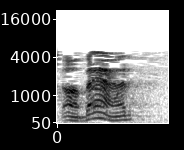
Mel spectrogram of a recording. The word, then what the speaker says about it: abad: That word for cultivate in Hebrew is pronounced abad, and the word for keep or guard is shamer.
